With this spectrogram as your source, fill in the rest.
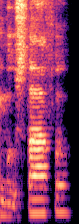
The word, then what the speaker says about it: Mustafa: Mustafa.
